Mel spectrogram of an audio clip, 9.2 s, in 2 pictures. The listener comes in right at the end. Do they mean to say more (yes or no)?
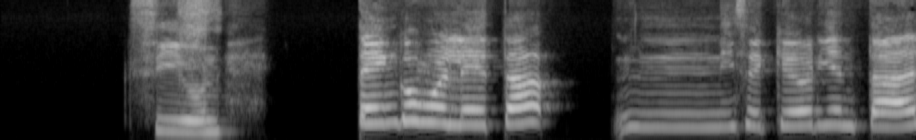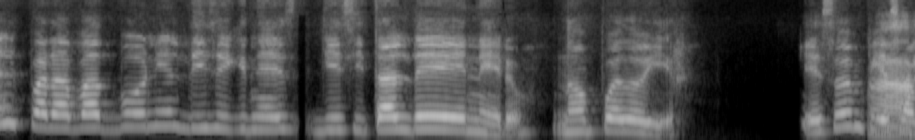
yes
